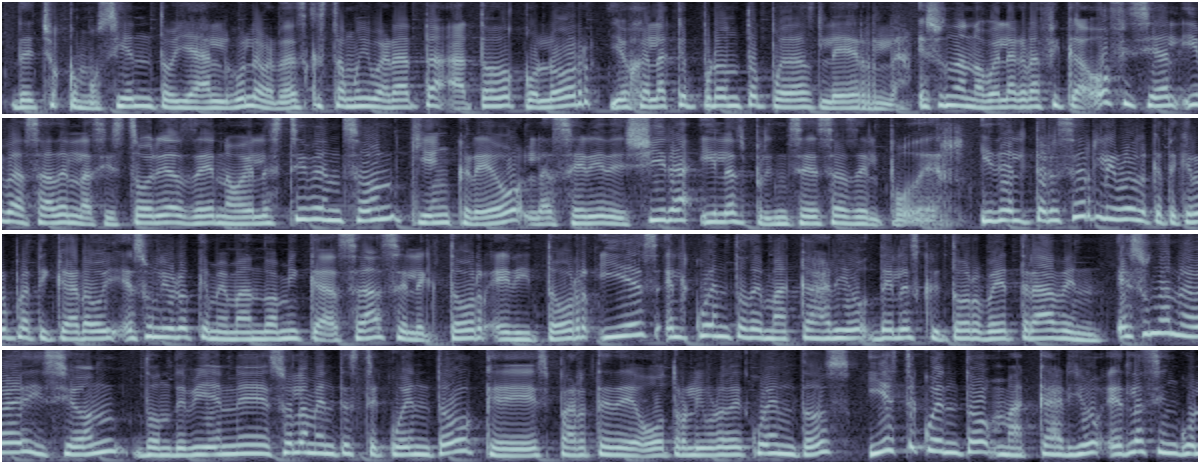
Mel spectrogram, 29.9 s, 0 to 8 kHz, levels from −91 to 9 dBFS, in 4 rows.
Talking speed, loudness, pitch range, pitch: 205 wpm, -15 LUFS, 190-240 Hz, 215 Hz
